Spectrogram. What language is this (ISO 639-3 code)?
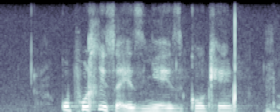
xho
